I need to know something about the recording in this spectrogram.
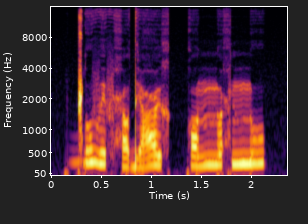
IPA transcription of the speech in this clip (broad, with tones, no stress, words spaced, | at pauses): ɡ͡ǁo˦ve˧fħɔ˨de˨ ʕø˦˨xkːɔ˧nːo˦ħ nːu˦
